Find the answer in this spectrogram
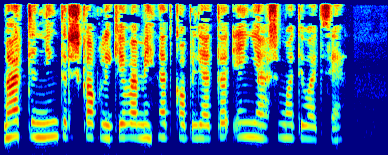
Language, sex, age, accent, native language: Uzbek, female, under 19, Farg'ona, Uzbek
